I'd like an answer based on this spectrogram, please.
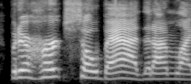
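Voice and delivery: ordinary talk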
